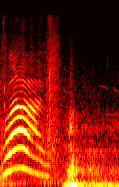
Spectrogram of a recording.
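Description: A drawn-out, wordless, meow-like vocal call that rises and then falls in pitch over about a second, followed by a brief low thump.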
